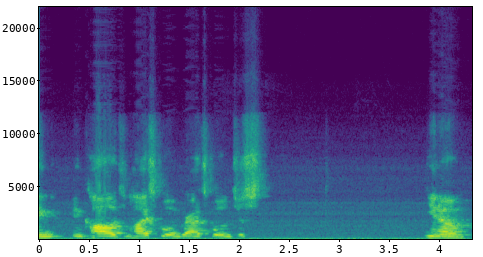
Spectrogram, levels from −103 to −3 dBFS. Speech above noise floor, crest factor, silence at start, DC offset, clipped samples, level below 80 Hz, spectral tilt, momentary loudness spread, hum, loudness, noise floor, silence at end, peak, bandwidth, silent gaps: 23 dB; 18 dB; 0 s; under 0.1%; under 0.1%; -42 dBFS; -4 dB/octave; 13 LU; none; -18 LUFS; -41 dBFS; 0 s; -2 dBFS; 12.5 kHz; none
